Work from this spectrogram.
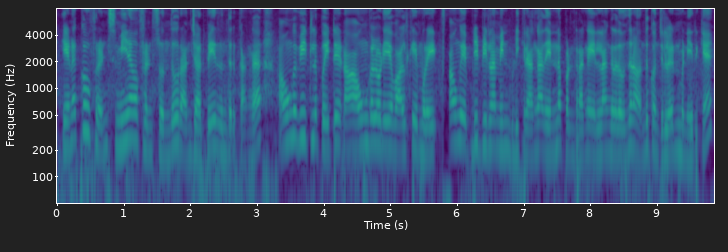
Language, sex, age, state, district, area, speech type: Tamil, female, 18-30, Tamil Nadu, Sivaganga, rural, spontaneous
